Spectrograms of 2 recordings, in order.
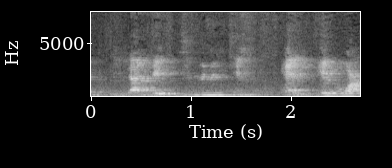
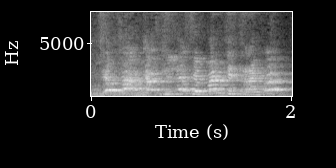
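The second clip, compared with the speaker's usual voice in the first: laughing; 5 semitones higher than usual. Real, not acted. Mocking the four-letters name.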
